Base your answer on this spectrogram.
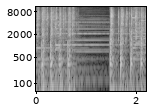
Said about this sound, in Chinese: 突然呢，听到有敲门声。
